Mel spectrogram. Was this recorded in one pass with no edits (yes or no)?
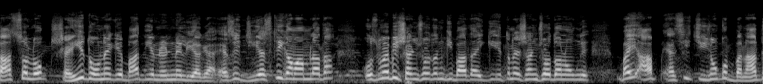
yes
